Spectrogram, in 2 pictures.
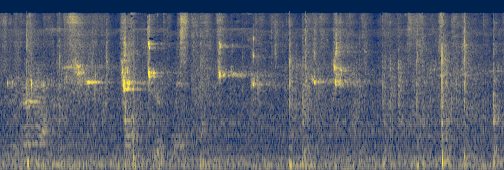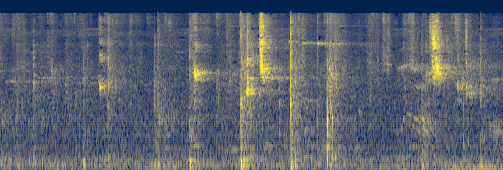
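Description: A basketball bouncing on an outdoor hard court during a pickup game: a string of sharp thuds, the loudest about seven to eight seconds in, with players' voices calling out.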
